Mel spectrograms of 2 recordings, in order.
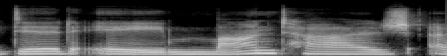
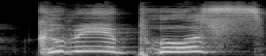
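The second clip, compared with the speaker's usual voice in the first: shrill, very high-pitched, loud hollering yell; 11 semitones higher than usual. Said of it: "yelling, yelling at the cat".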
